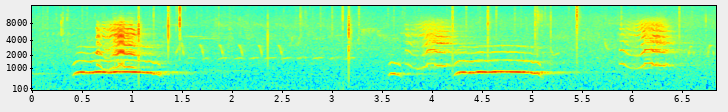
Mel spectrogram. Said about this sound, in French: Chaque son est plus présent le vent au loin, le bruissement des feuilles, le ululement du hibou.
